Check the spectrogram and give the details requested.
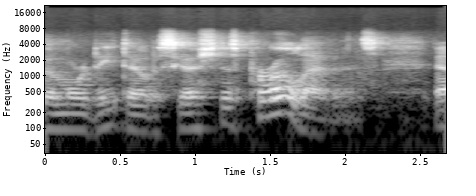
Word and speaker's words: parol: Another form of evidence before we get into a more detailed discussion is parole evidence. Now, it's pronounced like you're out of prison on parole, but it's not spelled with an E.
